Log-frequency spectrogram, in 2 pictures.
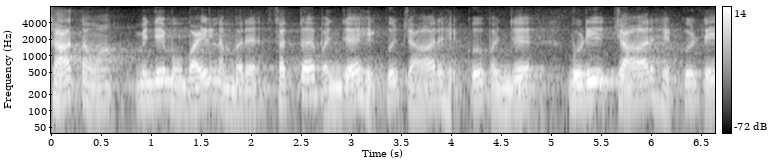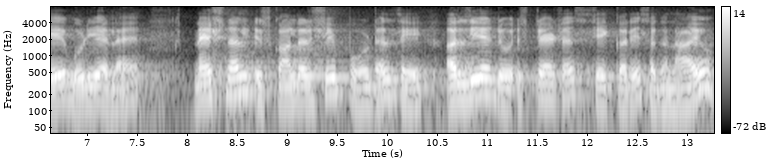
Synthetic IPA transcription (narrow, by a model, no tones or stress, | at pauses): t͡ɕʰaːt̪ɐʋ̤ã | mʊ̃ɦɪ̃ɲd͡ʑemoːbaːɪlnɐ̃mbəɾsɐt̪ə̆pɐ̃ɲd͡ʑə̆ɦɪkʊ̆t͡ɕaːɾɦɪ̰kʊpɐ̃ɲd͡ʑə | ɓʊɽ̤it͡ɕaːɾɦɪkʊ̆ʈeɓʊɽ̤ijəla̰ːɪ | nɛːʃnəlɪskaːləɾʃɪpːoːɾʈəlt̪eɐɾd͡ʑiːəd͡ʑoːʔɪsʈeːʈəst͡ɕeːkːɐɾesɐɡʱə̃nd̪aːɦijoː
